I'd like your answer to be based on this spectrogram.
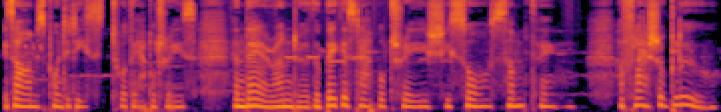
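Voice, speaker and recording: A woman narrating a scripted bedtime story in a soft, breathy, near-whispered voice, gentle and unhurried, with long pauses. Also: lowish voice, fairly even intonation.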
